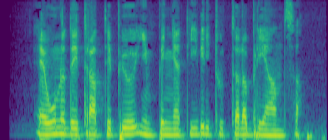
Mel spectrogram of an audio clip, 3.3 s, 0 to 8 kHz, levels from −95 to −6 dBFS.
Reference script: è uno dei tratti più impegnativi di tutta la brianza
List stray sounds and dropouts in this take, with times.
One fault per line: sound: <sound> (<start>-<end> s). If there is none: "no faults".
no faults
